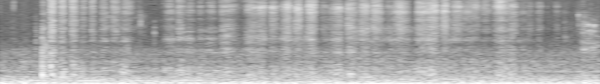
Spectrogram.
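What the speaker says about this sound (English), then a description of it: "when I write the word nice and neat on the line" A pencil writing a word on a worksheet line, soft continuous scratchy strokes close up, quiet and steady with a faint background hum.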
